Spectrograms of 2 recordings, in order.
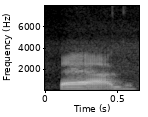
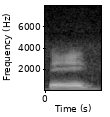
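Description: First: Bag is said with a general American accent. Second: Bag is said with a Wisconsin accent. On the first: "other people will say like bag" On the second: "I'll say like bag"

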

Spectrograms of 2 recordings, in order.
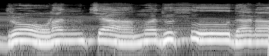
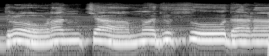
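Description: The two takes are said the same way.

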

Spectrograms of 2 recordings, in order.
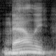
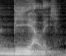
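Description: First: It is said with a southern dialect pronunciation. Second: It is said with a northern dialect pronunciation. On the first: "там на юге говорят" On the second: "а на севере говорят «белый»"

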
